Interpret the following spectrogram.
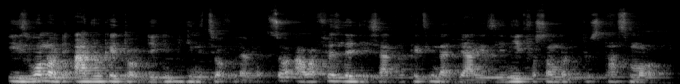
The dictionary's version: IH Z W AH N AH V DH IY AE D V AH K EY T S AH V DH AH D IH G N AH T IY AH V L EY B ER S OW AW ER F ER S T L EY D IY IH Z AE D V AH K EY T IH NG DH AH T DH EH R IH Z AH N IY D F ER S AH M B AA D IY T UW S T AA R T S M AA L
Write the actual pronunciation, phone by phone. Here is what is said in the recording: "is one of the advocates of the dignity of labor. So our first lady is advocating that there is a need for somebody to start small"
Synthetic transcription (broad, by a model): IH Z W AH N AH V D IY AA D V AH K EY T AH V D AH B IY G N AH T IY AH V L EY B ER S OW AW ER F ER S T L EY D IY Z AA D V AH K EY T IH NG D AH T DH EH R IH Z AH N IY D F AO S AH M B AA D IY T UW S T AA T S M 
